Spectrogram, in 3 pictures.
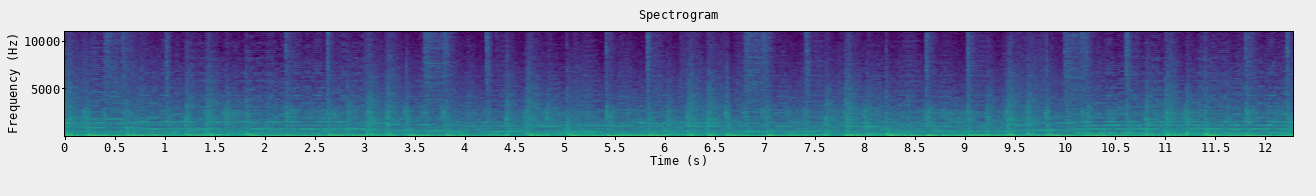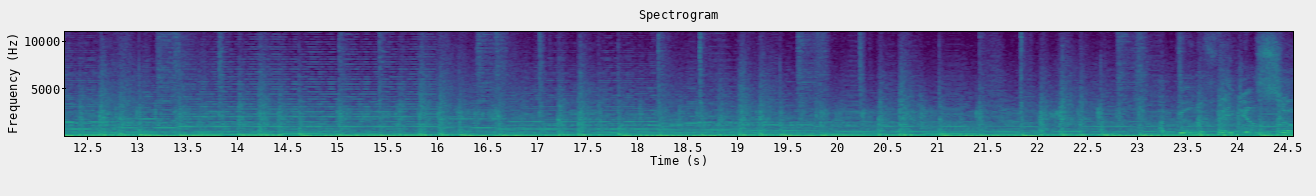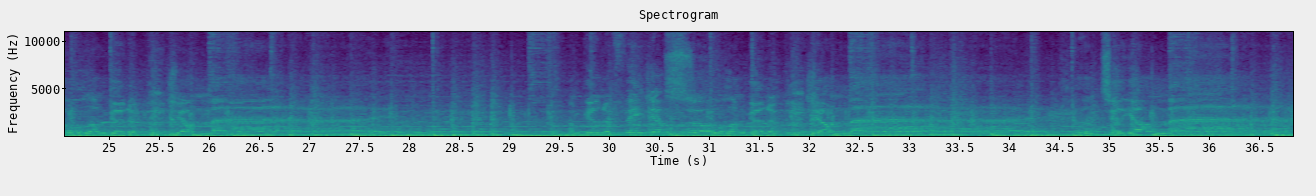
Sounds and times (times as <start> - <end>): Music: 0.0 - 36.8.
